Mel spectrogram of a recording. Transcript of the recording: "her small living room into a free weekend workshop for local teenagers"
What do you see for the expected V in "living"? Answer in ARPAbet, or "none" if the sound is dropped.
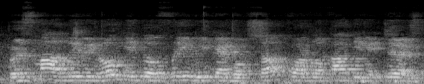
W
